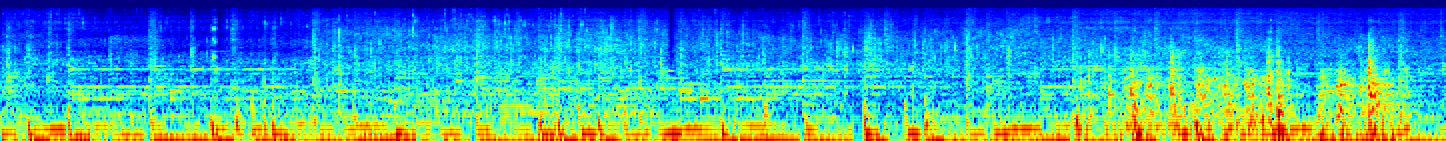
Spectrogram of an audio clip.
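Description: Spiced onion gravy sizzling in a non-stick kadai while it is stirred with a silicone spatula, with water poured in from a jug about halfway through. Soft background music runs underneath.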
